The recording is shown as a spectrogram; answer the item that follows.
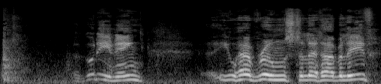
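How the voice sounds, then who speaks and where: An actor playing a tall, gaunt, secretive gentleman lodger who speaks in halting, hesitant phrases in a radio drama. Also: sits high, steady tone. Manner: hesitant, halting with small pauses.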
